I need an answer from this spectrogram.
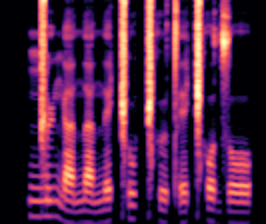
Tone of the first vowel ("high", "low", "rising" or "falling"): high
